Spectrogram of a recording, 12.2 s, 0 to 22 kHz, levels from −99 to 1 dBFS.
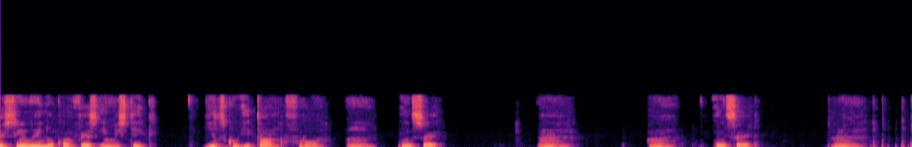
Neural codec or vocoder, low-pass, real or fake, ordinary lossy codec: codec, 16 kHz, 8 kbps, FreqCodec, smaller model; none; fake; none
